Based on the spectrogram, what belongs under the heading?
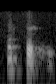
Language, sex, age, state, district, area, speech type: Hindi, male, 30-45, Madhya Pradesh, Balaghat, rural, conversation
